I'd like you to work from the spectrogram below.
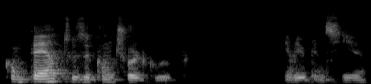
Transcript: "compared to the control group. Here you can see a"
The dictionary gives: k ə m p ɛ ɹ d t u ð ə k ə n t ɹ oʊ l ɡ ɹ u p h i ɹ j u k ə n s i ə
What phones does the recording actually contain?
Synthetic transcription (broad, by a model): k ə m p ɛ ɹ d t u ð ə k ə n t ɹ oʊ l ɡ ɹ u p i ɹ j u k ə n s i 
